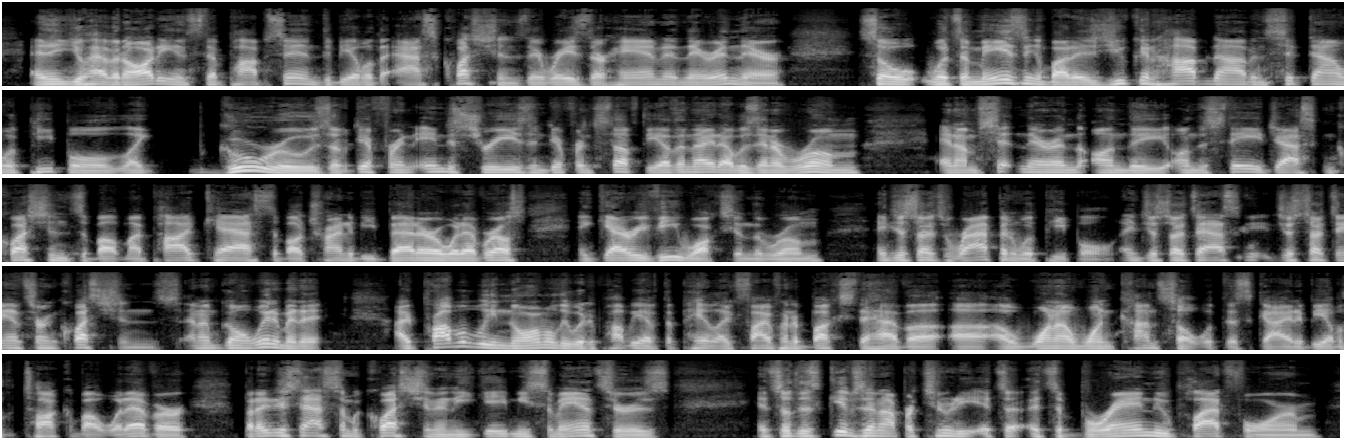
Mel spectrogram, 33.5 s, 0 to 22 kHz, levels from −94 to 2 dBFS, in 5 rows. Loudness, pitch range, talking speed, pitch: -20 LUFS, 105-125 Hz, 280 wpm, 115 Hz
